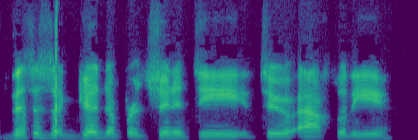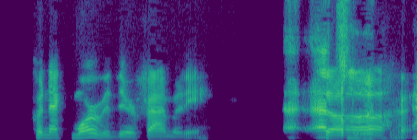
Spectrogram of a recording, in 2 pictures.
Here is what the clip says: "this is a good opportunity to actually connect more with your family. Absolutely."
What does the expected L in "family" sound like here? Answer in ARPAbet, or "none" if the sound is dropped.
none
